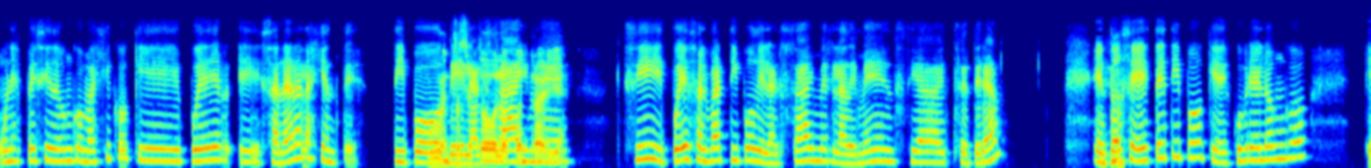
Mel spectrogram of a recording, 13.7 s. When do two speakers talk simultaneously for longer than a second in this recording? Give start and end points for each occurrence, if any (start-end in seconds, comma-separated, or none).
4.3-5.7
